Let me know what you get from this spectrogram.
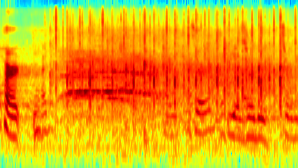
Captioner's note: audience applauding; audience cheering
